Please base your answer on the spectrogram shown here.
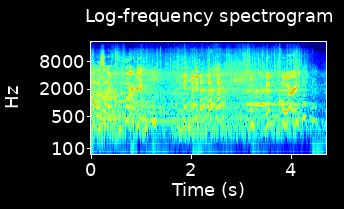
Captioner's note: laughs; more laughing; laughs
